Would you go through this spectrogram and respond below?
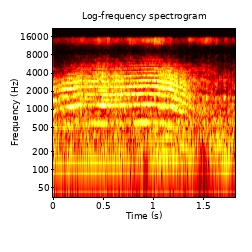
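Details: Wild elephant during an attack on a safari jeep at Muthanga, Wayanad Wildlife Sanctuary: a loud, harsh, brassy trumpet held steadily for almost two seconds, rich in stacked overtones, with no other clear sounds.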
